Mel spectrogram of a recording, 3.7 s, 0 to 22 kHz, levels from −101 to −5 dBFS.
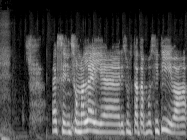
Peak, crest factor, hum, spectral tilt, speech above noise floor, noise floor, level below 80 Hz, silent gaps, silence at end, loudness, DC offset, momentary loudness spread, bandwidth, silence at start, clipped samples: -12 dBFS; 16 dB; none; -2.5 dB/octave; 22 dB; -48 dBFS; -56 dBFS; none; 0 s; -26 LUFS; under 0.1%; 20 LU; 13 kHz; 0 s; under 0.1%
